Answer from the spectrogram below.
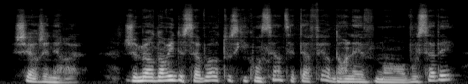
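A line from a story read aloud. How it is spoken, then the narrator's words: Exclaimed. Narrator (French): s'écria la princesse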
